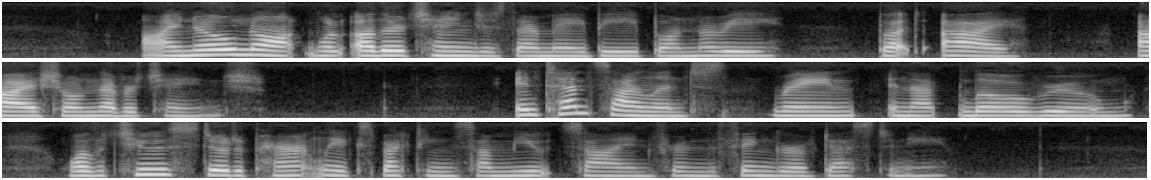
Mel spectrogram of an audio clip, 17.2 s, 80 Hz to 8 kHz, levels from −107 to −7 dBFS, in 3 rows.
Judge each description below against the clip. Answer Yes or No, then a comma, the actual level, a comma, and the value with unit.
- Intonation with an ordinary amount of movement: No, narrow, 1.6 semitones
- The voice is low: No, high, 220 Hz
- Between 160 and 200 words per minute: No, average, 145 wpm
